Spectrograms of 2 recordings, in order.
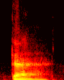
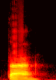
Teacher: Itu sama-sama menggunakan pojok lidah dengan akar gigi tengah atas. Hanya saja untuk dal itu pojok lidahnya agak melebar. Untuk ta sedikit saja. Da, jadi agak lebar.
